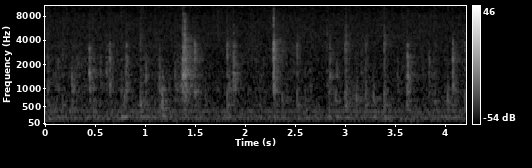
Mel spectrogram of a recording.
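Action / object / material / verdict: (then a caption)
tap / small plastic toy keyboard / plastic / none. Fingertips tap and click the small plastic buttons of a small, hollow red plastic toy keyboard in a fast ticking rhythm. The sound is quiet, dry and bright, with short clicks that die away almost at once and a couple of sharper, louder taps among them.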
